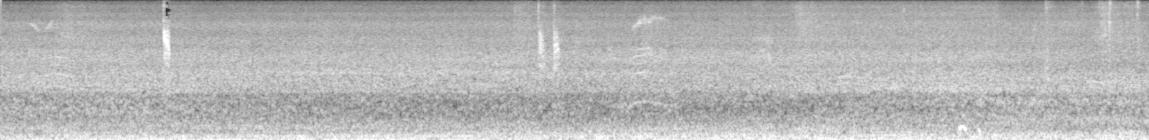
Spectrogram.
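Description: Steady low outdoor rumble with no clear pitch, with a few faint clicks about two and five seconds in.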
